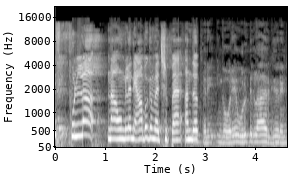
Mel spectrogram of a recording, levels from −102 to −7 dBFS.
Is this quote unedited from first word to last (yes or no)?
yes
